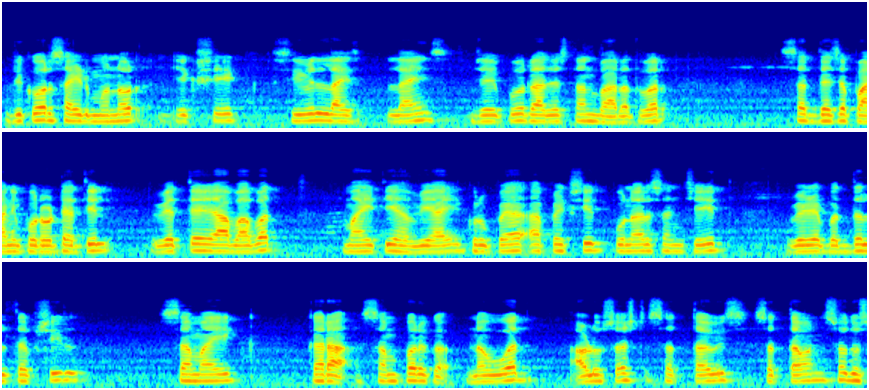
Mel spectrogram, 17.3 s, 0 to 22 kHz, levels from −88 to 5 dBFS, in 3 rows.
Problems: background sounds at intervals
